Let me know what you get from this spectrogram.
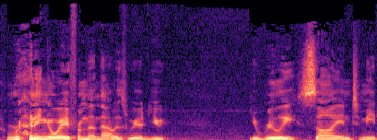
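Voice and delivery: normal talking voice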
